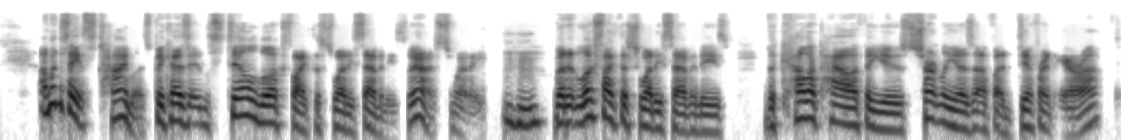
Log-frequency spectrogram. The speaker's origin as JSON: {"language": "English", "country": "United States", "said": "I'm an American, Steve."}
